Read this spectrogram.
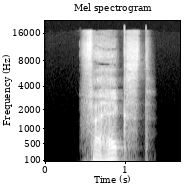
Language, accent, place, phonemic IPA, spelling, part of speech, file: German, Germany, Berlin, /fɛʁˈhɛkst/, verhext, verb / interjection, De-verhext.ogg
- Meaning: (verb) 1. past participle of verhexen: bewitched 2. inflection of verhexen: second/third-person singular present 3. inflection of verhexen: second-person plural present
